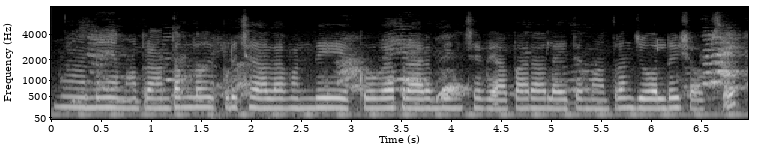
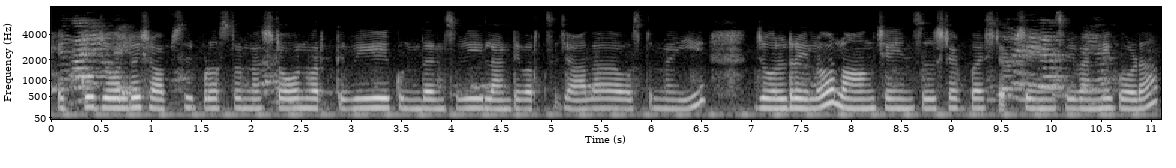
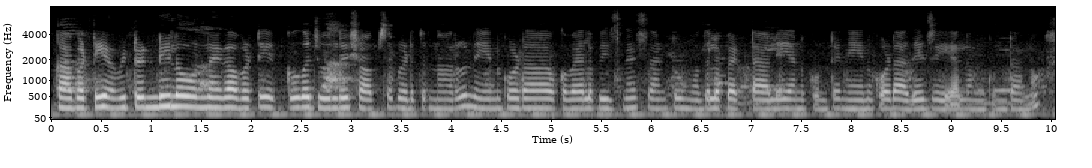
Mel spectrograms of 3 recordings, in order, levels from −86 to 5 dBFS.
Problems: background conversations at intervals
